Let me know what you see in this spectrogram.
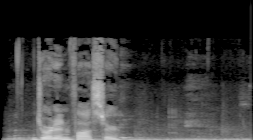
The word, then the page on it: Jordan Foster: JOR din FOSS ter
